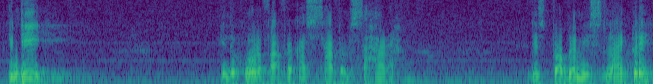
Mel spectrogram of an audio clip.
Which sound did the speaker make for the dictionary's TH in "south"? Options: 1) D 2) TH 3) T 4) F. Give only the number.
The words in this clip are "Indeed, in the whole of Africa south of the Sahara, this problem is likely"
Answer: 3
